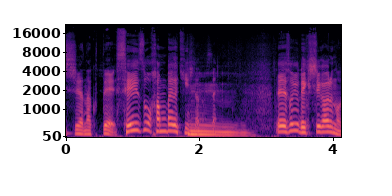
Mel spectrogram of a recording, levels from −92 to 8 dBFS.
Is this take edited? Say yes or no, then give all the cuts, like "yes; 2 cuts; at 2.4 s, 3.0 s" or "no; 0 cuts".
no; 0 cuts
